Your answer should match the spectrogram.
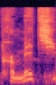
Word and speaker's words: permit: Permit as a verb and permit as a noun are pronounced differently.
